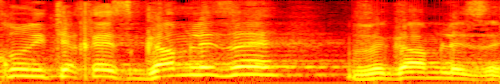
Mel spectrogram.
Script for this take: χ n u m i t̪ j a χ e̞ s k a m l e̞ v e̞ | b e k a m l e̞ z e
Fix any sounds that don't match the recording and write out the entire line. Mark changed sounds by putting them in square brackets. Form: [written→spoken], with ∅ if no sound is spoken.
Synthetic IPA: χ n u [m→n] i t̪ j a χ e̞ s [k→ɡ] a m l e̞ [v→z] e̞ | [b→v] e [k→ɡ] a m l e̞ z e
